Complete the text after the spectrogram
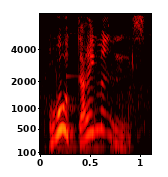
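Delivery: loud, high thrilled cry; excited shout. Real, not acted. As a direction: shout at the sight of treasure. Spotting diamonds.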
